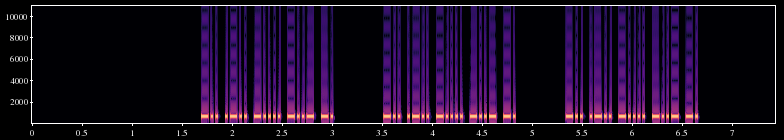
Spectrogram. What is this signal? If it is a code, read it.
Morse code, heard as a keyed tone, about 49 wpm, 700 Hz. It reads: DL6XN DL6XN DL6XN
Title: DXCC-100 Call Signs - 5 Characters - Repeated 3x - 50wpm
